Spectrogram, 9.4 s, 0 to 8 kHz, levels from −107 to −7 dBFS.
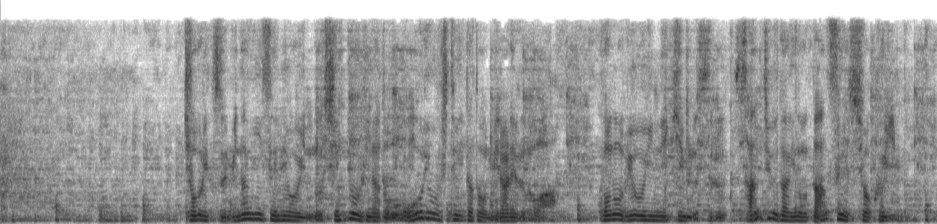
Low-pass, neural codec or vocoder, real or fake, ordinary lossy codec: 7.2 kHz; vocoder, 22.05 kHz, 80 mel bands, HiFi-GAN; fake; MP3, 64 kbps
